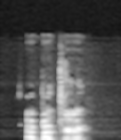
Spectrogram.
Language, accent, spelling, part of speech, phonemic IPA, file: French, Canada, abattrais, verb, /a.ba.tʁɛ/, LL-Q150 (fra)-abattrais.wav
- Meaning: first/second-person singular conditional of abattre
